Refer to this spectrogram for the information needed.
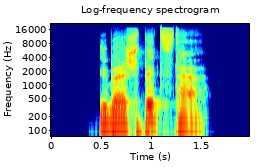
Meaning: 1. comparative degree of überspitzt 2. inflection of überspitzt: strong/mixed nominative masculine singular 3. inflection of überspitzt: strong genitive/dative feminine singular
- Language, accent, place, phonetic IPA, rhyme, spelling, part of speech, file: German, Germany, Berlin, [ˌyːbɐˈʃpɪt͡stɐ], -ɪt͡stɐ, überspitzter, adjective, De-überspitzter.ogg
